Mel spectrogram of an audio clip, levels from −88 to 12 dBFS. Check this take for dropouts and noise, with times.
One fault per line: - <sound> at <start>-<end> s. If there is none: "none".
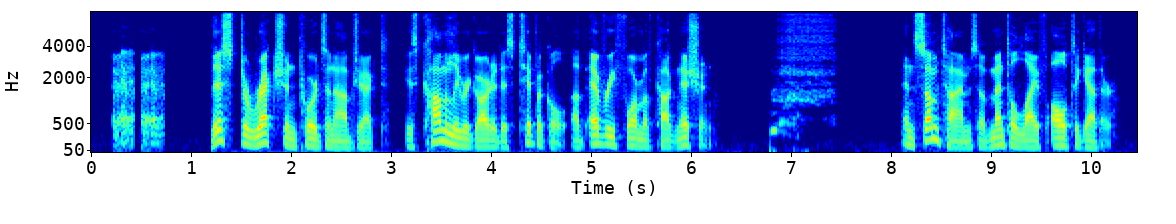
- laugh at 0.2-0.7 s
- breath at 6.8-7.5 s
